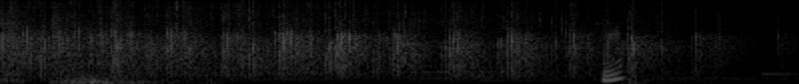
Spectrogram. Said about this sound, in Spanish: Le den un fuerte aplauso, claro que sí.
